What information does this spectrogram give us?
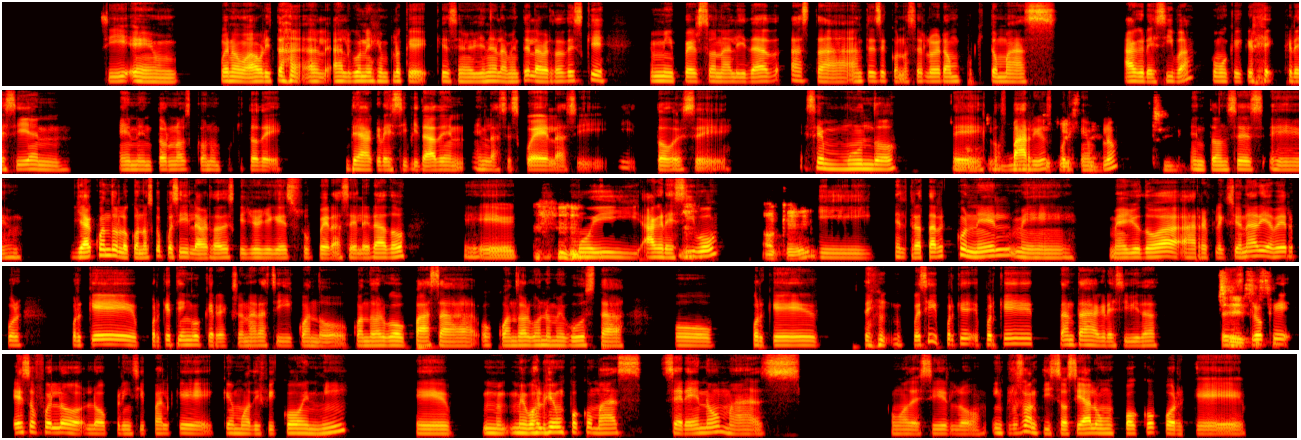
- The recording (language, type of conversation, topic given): Spanish, podcast, ¿Qué impacto tuvo en tu vida algún profesor que recuerdes?
- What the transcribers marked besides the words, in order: laughing while speaking: "al"; laughing while speaking: "que cre"; chuckle; laughing while speaking: "ten"; laughing while speaking: "me volvió"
